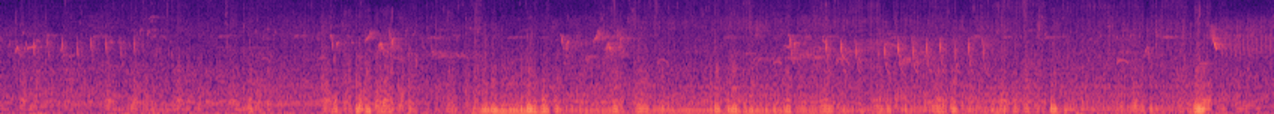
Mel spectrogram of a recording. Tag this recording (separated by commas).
Wild animals, Insect, Animal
